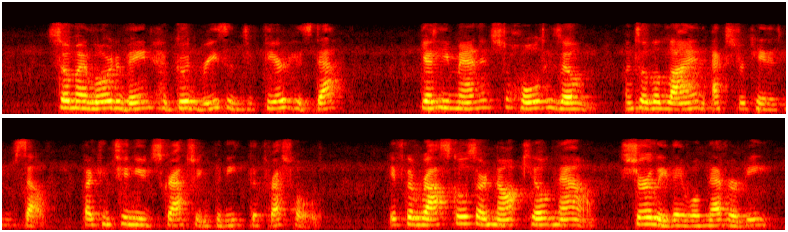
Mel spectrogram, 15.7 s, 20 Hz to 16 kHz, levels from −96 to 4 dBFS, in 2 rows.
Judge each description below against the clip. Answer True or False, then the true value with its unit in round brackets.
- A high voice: True (200 Hz)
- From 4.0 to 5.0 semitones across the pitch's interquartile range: False (2.8 semitones)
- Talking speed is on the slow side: False (155 wpm)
